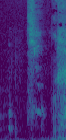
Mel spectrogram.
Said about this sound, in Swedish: Oj, prosit! Tack!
